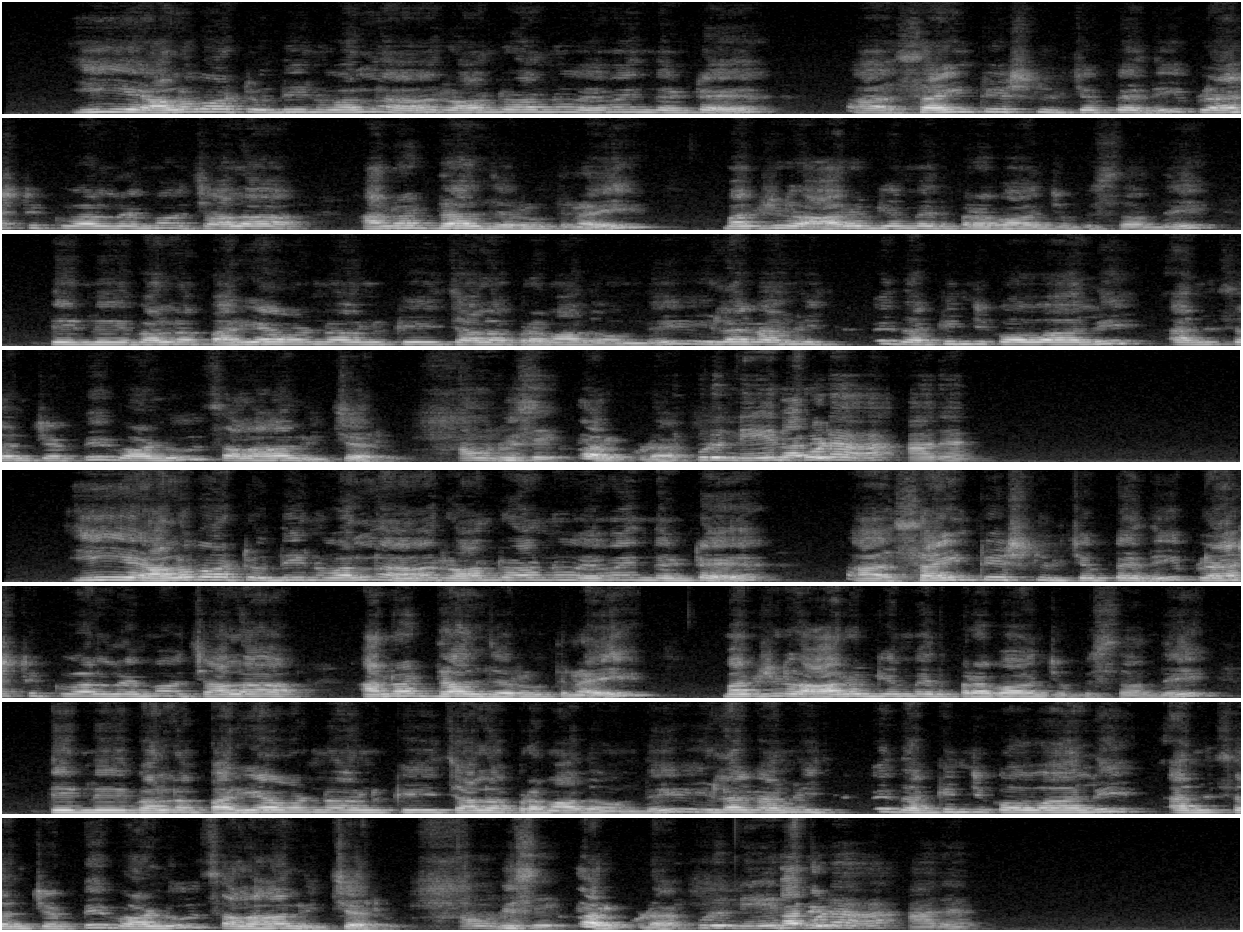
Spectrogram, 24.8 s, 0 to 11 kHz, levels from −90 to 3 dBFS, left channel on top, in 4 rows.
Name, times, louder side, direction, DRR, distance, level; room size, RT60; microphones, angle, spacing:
voice 1, 0.4-3.8 4.2-7.7 8.0-9.4 9.8-12.2 12.6-16.5 16.7-22.0 22.5-22.7, right 1 dB, 80° right, 0.6 m, -23 dB
voice 2, 20.9-21.4 22.1-23.4, left 3 dB, 40° left, 0.5 m, -26 dB
4.1 x 2.1 x 2.7 m
head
